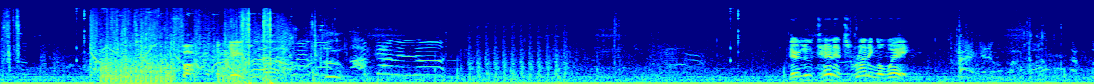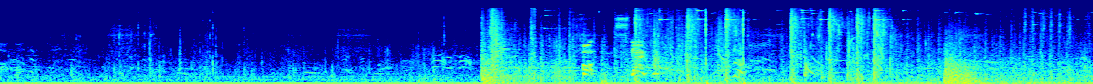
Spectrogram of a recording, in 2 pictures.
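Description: Gunshots fire in short bursts.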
